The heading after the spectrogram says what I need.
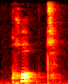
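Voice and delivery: "cot" with a short o; short rounded vowel in "cot"; different accent. Shown as a demonstration. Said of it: "in a different accent".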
